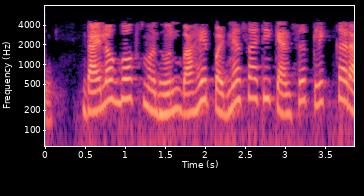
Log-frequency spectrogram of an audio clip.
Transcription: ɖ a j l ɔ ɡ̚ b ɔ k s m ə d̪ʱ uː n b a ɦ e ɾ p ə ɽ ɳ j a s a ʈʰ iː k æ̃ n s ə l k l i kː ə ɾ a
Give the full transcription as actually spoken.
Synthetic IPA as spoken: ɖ a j l ɔ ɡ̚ b ɔ k s m ə d̪ʱ uː n b a ɦ e ɾ p ə ɽ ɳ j a s a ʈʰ iː k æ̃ n s ə l k l i kː ə ɾ a

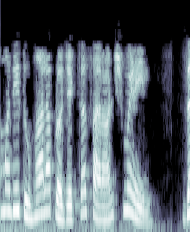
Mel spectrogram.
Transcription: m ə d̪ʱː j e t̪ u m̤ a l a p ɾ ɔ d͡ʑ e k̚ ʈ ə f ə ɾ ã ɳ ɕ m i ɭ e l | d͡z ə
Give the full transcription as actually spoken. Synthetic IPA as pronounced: m ə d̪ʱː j e t̪ u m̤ a l a p ɾ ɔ d͡ʑ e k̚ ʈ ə s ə ɾ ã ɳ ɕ m i ɭ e l | d͡z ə

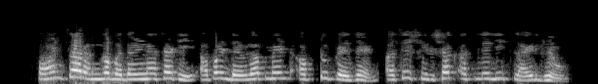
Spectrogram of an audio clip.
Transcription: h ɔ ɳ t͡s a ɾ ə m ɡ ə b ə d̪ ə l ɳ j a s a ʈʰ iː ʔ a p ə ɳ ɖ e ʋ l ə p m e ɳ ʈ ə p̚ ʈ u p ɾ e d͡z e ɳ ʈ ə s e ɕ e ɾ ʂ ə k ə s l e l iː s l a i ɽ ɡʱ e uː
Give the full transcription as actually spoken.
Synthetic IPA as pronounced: f ɔ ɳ t͡s a ɾ ə ŋ ɡ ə b ə d̪ ə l ɳ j a s a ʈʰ iː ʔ a p ə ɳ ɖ e ʋ l ə p m e ɳ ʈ ə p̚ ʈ u p ɾ e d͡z e ɳ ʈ ə s e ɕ i ɾ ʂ ə k ə s l e l iː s l a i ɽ ɡʱ e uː

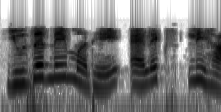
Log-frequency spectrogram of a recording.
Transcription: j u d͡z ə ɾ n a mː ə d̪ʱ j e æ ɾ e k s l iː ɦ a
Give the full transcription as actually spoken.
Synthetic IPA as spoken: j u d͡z ə ɾ n e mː ə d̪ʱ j e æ l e k s l i ɦ a

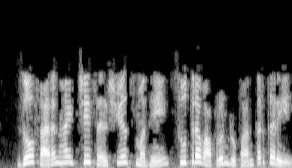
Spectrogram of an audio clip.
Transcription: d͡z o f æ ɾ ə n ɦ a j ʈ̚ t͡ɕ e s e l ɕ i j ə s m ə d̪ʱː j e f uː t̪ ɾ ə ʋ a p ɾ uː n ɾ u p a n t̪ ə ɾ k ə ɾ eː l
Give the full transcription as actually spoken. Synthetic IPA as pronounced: d͡z o f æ ɾ ə n ɦ a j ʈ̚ t͡ɕ e s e l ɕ i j ə s m ə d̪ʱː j e s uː t̪ ɾ ə ʋ a p ɾ uː n ɾ u p a n t̪ ə ɾ k ə ɾ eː l

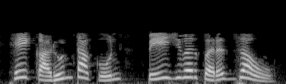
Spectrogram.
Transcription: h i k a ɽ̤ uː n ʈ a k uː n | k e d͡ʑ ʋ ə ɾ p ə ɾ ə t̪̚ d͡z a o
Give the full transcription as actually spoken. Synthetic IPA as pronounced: h e k a ɽ̤ uː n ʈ a k uː n | p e d͡ʑ ʋ ə ɾ p ə ɾ ə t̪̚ d͡z a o

